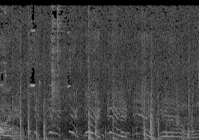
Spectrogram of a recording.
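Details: Black German Shepherd puppies, registered litter in Peterborough, whimpering and squeaking in a run of high, wavering, bending whines with short yips, several overlapping cries close together.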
